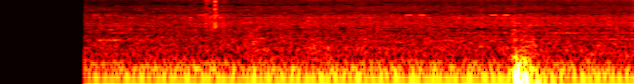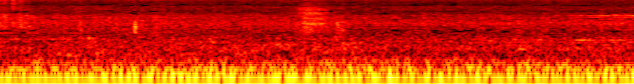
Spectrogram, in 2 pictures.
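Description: Steady low rumble of a motor vehicle's engine idling, starting about half a second in, with one heavy thump about two and a half seconds in.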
